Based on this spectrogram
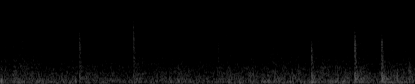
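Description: Handwriting strokes scratch steadily as someone writes out a graph-theory sum during a maths explanation, with several sharper pen taps and no talk over a constant low noise floor.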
